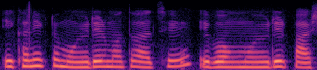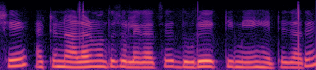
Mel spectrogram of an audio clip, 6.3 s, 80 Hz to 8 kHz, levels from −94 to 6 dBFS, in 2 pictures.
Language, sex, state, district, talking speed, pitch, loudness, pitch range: Bengali, female, West Bengal, Malda, 170 wpm, 225 Hz, -25 LUFS, 210-235 Hz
